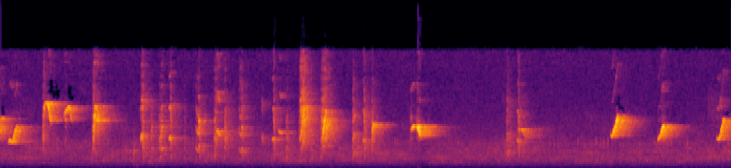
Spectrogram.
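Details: Singing male olive-backed sunbird, a tutor for young birds that are still silent: rapid high chirps and buzzy trills, easing into spaced, sharp, whistled notes near the end.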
